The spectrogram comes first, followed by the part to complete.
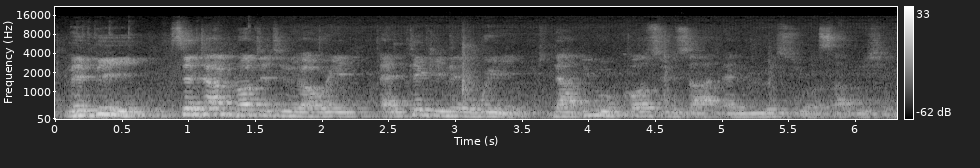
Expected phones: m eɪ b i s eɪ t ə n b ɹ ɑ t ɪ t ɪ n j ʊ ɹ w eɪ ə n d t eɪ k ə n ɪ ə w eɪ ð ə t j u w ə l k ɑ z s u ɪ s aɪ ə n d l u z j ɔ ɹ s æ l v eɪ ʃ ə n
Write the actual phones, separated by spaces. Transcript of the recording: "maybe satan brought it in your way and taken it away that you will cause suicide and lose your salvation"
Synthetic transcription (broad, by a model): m eɪ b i s eɪ t ə n b ɹ ɑ t ɪ t ɪ n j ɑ w eɪ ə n t eɪ k ə n ɪ w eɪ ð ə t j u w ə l k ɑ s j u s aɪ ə n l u s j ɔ s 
